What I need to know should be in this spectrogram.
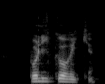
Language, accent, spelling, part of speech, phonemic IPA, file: French, France, polychorique, adjective, /pɔ.li.kɔ.ʁik/, LL-Q150 (fra)-polychorique.wav
- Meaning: polychoric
